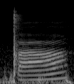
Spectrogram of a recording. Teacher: ¿Cuál sería la sílaba tónica de la palabra página? Muy bien, pa. Entonces, página es una palabra esdrújula.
